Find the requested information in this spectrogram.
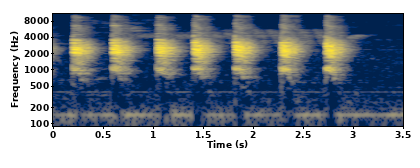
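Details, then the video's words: Sumatran grey-cheeked bulbul, a young bird not yet trained, replying to a lure: seven rough, grating notes repeated steadily about twice a second, then a quiet end. "CUCAK JENGGOT SUMATRA GACOR - CJM BAKALAN AUTO NYAHUT"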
